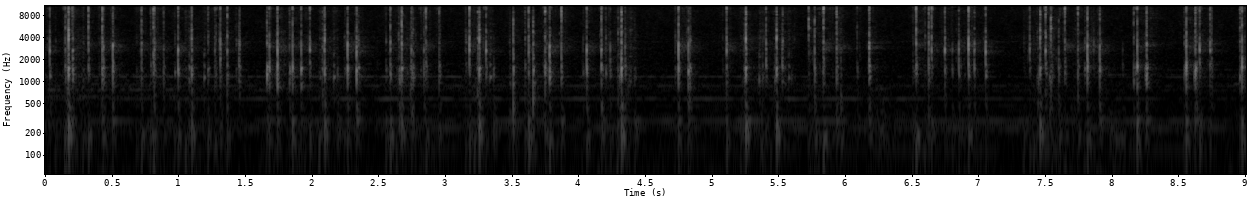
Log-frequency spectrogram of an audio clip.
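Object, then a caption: Mechanical keyboard with plastic case and keycaps. Fingertips type rapidly on a small Bakeneko65 65% mechanical keyboard with Durock lavender switches, a plastic case and pink-white plastic keycaps, resting on a wooden desk. Quick bursts of short, bright clacks with a faint low thock underneath are separated by brief pauses, and each keystroke dies away almost instantly.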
